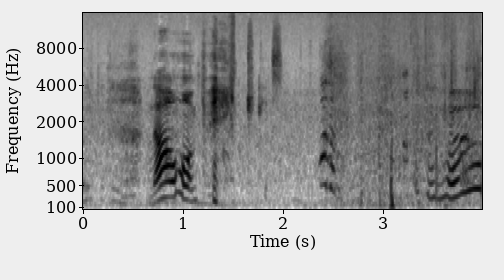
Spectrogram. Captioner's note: laughs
